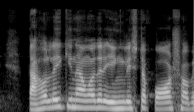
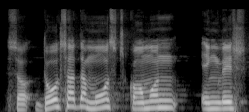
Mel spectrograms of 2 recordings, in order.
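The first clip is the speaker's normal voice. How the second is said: ordinary delivery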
